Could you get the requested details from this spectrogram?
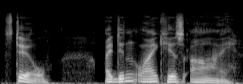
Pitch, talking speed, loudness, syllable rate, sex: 110 Hz, 150 wpm, -16 LUFS, 3.5 syllables/s, male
